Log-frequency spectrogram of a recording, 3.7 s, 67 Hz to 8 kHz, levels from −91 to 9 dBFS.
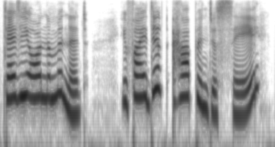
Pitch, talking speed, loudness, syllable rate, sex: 300 Hz, 165 wpm, -15 LUFS, 4.9 syllables/s, female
